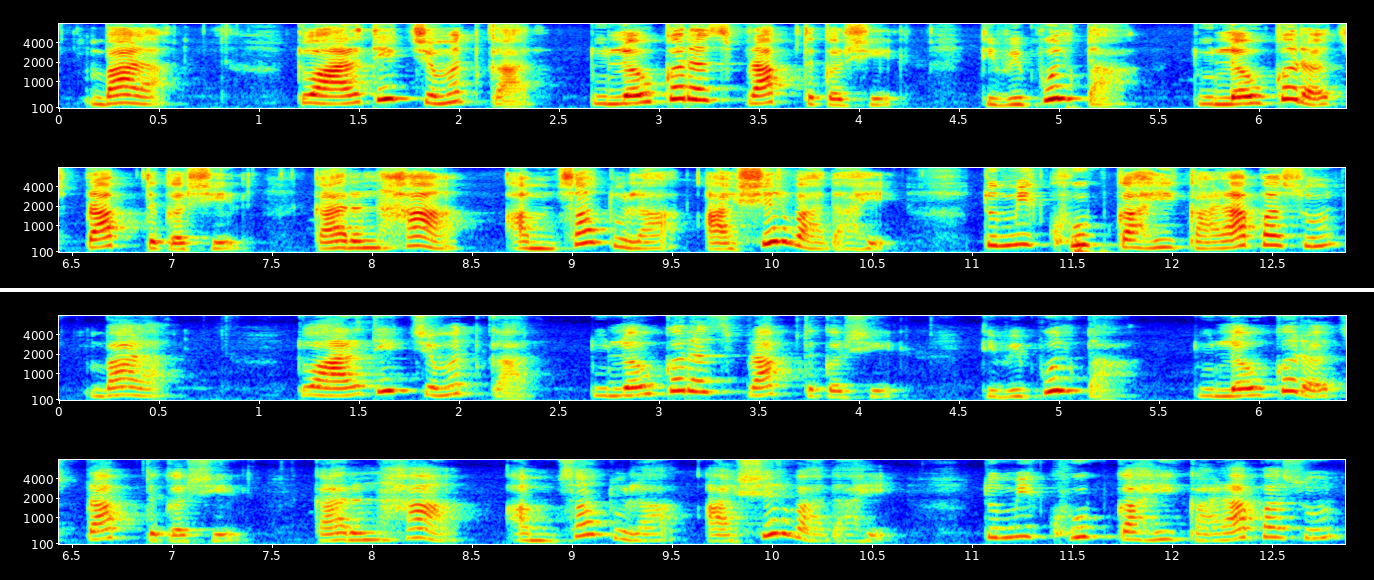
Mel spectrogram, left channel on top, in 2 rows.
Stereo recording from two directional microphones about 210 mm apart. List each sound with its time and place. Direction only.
0.1 s a woman's voice: 40° left (ahead or behind)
